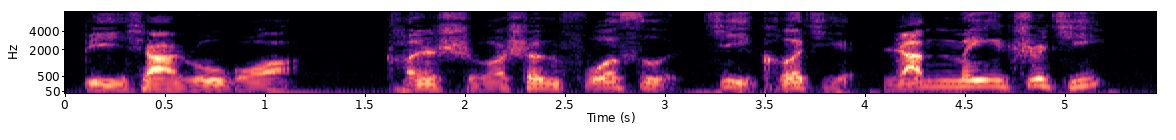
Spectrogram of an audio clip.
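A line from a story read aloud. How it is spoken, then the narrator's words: Low voice. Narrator (Chinese): 朱毅低声地对武帝说道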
